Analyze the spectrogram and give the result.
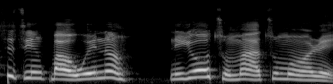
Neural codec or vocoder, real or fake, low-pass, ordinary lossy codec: none; real; 14.4 kHz; none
